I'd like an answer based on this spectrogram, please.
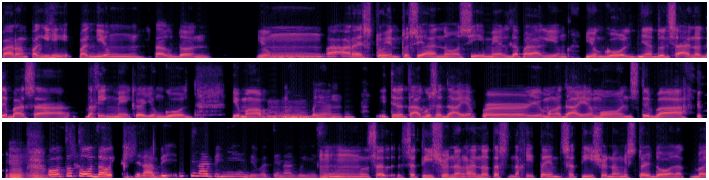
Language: Filipino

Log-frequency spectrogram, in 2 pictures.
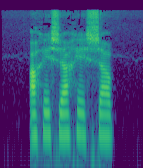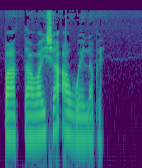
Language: Guarani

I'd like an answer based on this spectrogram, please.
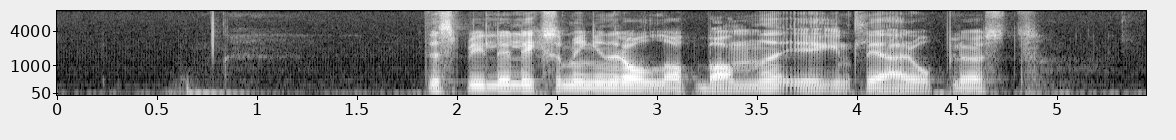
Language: Norwegian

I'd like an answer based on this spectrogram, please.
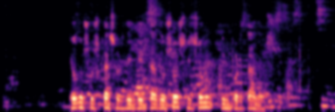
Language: Galician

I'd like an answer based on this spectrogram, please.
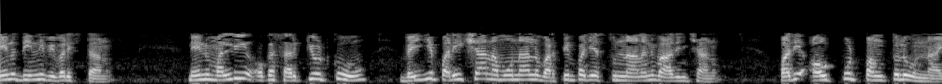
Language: Telugu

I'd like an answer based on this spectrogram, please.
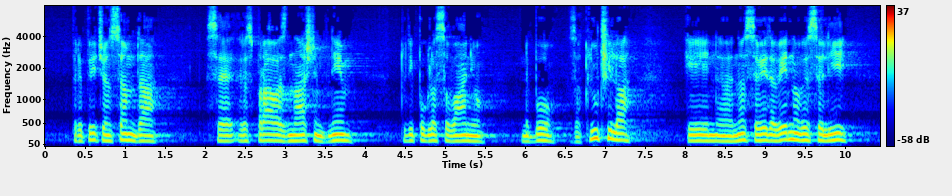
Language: Slovenian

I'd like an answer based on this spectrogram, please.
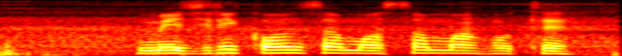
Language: Chhattisgarhi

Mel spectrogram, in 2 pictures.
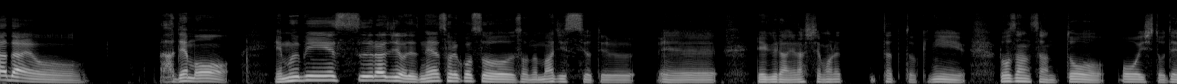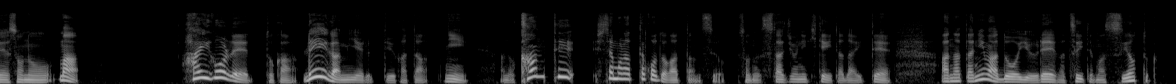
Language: Japanese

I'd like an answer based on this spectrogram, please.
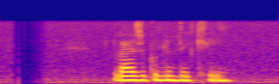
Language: Bangla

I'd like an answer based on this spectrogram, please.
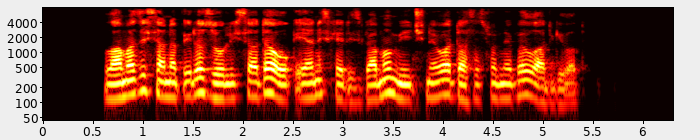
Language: Georgian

